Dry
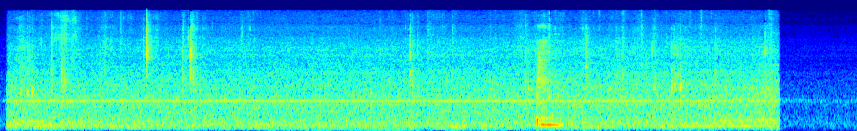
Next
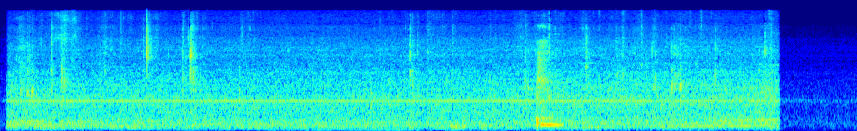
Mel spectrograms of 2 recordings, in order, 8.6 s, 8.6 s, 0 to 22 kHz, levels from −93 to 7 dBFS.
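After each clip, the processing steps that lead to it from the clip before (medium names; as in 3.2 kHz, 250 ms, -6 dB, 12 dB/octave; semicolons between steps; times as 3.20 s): gate with hold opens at -47 dBFS; trim -5.5 dB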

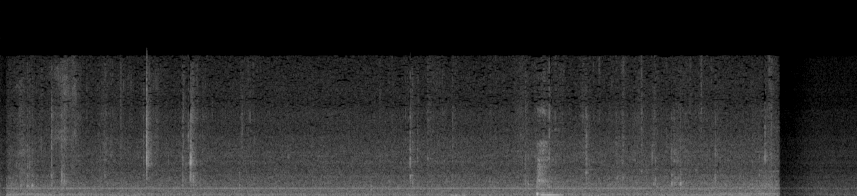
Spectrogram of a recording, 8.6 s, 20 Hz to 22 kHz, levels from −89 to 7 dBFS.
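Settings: upward compressor, threshold -38 dBFS; trim -1.5 dB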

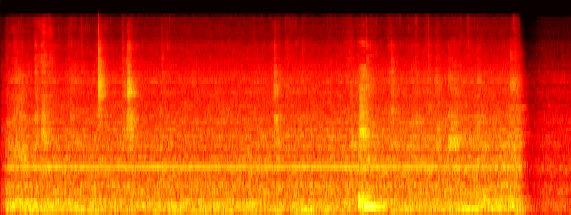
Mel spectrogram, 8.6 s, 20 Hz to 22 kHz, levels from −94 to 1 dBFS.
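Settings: reverberation RT60 0.40 s, pre-delay 3 ms, DRR -11 dB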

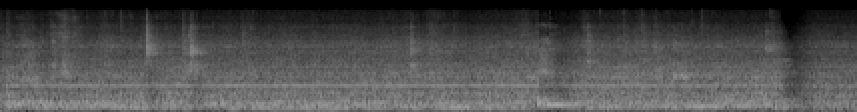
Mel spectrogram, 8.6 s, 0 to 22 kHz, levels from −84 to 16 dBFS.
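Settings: compression 6:1, threshold -33 dBFS, peak gain reduction 18.5 dB; trim +6 dB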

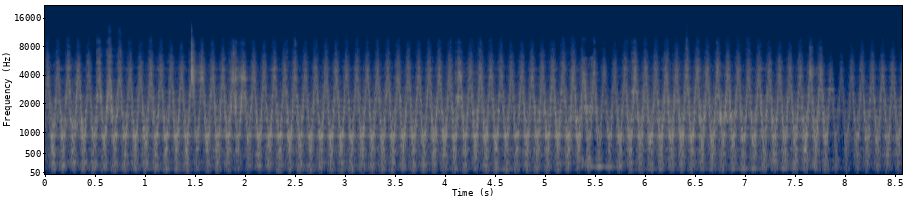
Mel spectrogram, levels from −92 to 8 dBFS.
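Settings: LFO band-pass sine 9.7 Hz 760–3800 Hz; trim -1.5 dB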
